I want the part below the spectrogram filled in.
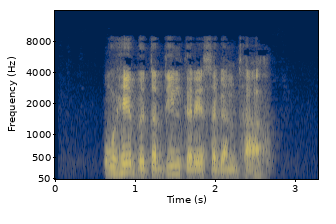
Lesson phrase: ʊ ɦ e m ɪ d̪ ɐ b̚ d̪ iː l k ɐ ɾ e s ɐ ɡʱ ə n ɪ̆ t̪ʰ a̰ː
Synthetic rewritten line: ʊ ɦ e b ɪ t̪ ɐ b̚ d̪ iː l k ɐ ɾ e s ɐ ɡʱ ə n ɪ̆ t̪ʰ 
